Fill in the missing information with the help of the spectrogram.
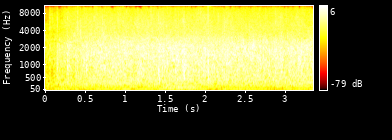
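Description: An audience claps steadily, a dense wash of many hands sustained at an even loudness throughout, with no voices standing out.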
